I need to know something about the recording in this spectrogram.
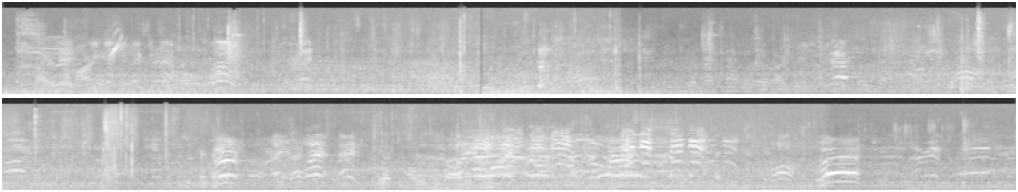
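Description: A crowd of spectators talks and shouts outdoors.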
